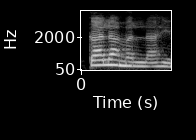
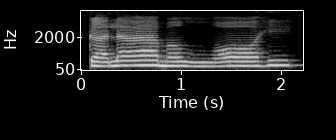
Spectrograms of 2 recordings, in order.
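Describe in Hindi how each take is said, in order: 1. l के बाद का स्वर छोटा है। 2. l के बाद का स्वर लंबा है। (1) "कलाम अल्लाही नहीं" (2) "कला लाम के साथ जो खड़ा जबर है"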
